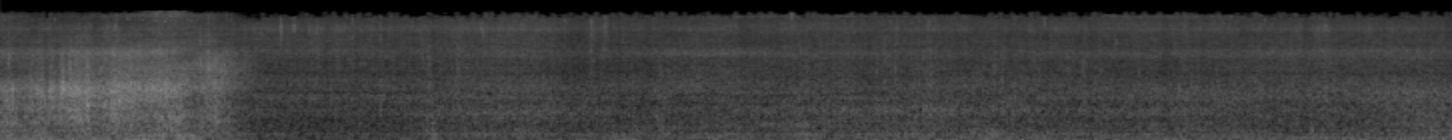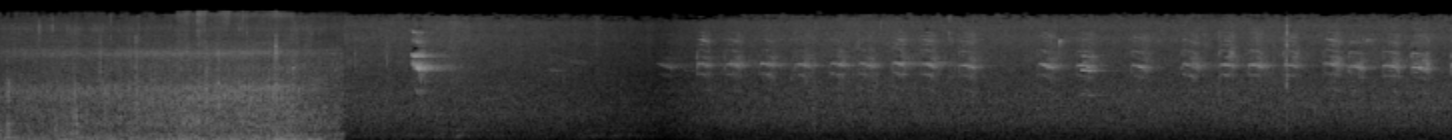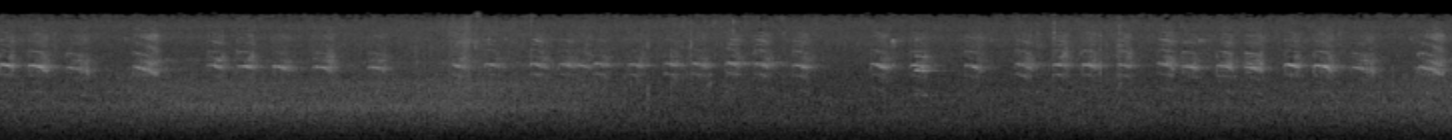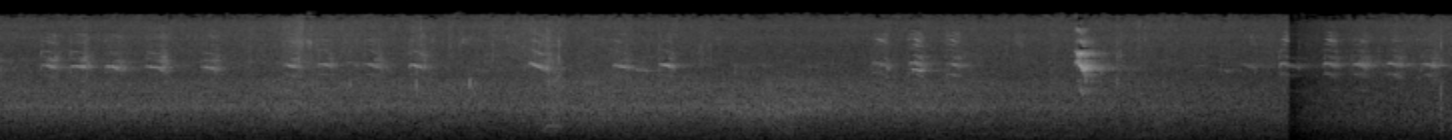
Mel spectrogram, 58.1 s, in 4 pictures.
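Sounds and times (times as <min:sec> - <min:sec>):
outdoor background noise: 0:00.0 - 0:58.0
small birds chirping: 0:54.3 - 0:54.9.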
